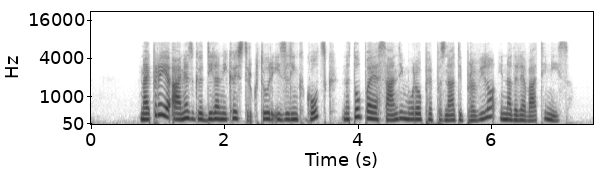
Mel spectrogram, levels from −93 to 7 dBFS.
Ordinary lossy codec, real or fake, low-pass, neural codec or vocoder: none; fake; 7.2 kHz; codec, 16 kHz, 0.5 kbps, X-Codec, HuBERT features, trained on LibriSpeech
